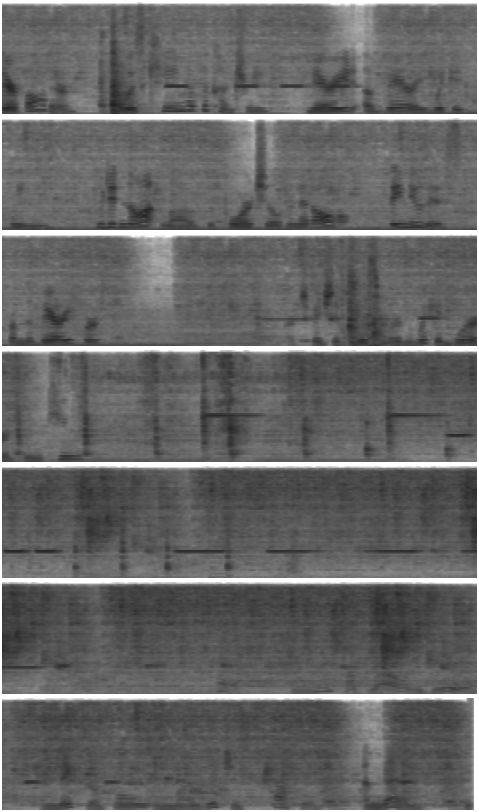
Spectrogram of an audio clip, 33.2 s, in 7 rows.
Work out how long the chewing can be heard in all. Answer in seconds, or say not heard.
not heard.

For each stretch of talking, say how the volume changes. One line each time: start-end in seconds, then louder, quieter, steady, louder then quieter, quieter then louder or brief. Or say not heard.
0.0-10.6 steady
12.3-15.2 brief
25.8-33.1 louder.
